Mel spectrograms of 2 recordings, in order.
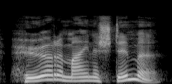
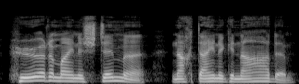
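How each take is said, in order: First: "Höre" pitched high and loud, the whole phrase drawn out very slowly; urgent plea. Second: Slow, even reading of "Höre meine Stimme nach deiner Gnade"; scripture reading. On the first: Shown as a demonstration. Preacher voicing the psalmist's cry to God, high, slow and pleading. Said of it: "die Betonung auf sein Geschrei". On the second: Acted. Preacher reading the verse to his congregation, calm and solemn. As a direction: read "Höre" as a steady plea, not pushed. Reads Psalm aloud before sermon.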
